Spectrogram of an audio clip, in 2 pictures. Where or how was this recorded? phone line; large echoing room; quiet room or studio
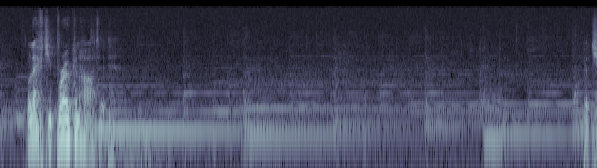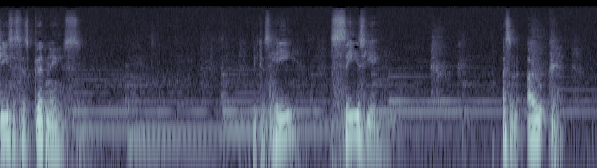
large echoing room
